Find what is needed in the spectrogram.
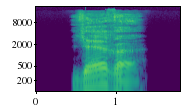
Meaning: inflection of jähren: 1. first-person singular present 2. first/third-person singular subjunctive I 3. singular imperative
- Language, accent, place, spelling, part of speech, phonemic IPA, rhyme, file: German, Germany, Berlin, jähre, verb, /ˈjɛːʁə/, -ɛːʁə, De-jähre.ogg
